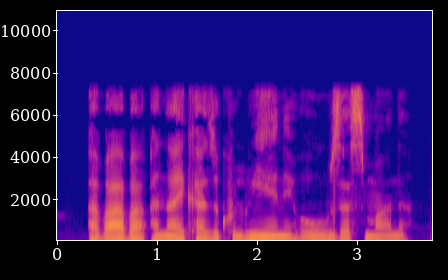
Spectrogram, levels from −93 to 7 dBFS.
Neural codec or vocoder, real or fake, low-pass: none; real; 7.2 kHz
